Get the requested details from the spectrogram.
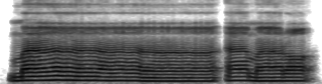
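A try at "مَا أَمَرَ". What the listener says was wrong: Nah, ini ngambil yang 5 nih. Coba yang 4. Jadi paling aman nadanya lurus sih, paling aman.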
